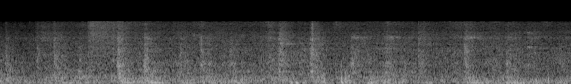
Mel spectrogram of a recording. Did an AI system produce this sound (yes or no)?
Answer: yes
